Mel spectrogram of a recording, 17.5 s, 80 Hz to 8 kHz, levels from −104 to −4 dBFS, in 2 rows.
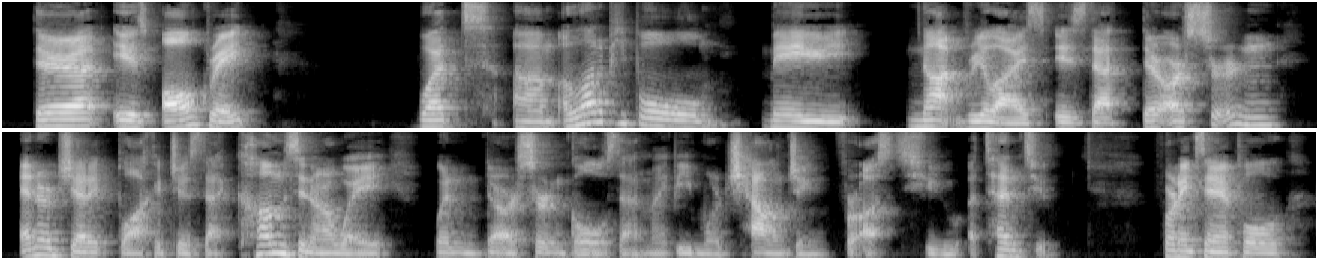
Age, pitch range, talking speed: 20-39, 105-165 Hz, 145 wpm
